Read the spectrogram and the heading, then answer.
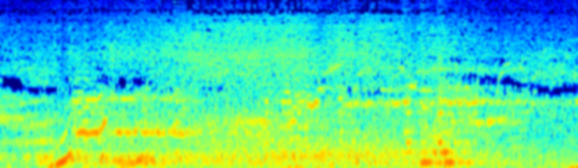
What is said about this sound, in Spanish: Les damos una pista. Escuchen. ¿Y adivinaron de qué se trata? Creo que ese sonido es de ballenas.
